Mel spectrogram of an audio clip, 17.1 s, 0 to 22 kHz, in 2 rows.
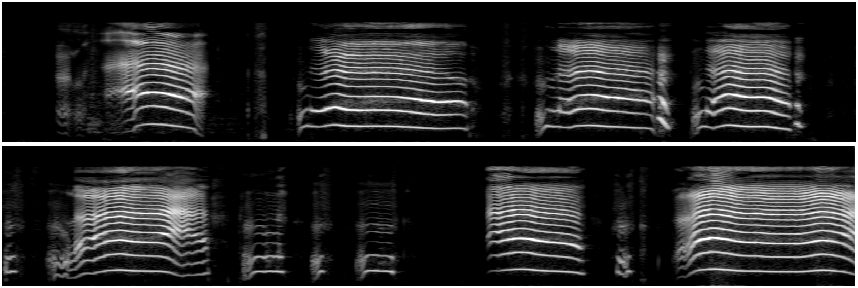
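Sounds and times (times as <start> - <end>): infant crying: 0.6 - 2.1, 3.0 - 4.7, 5.4 - 8.0, 8.6 - 12.6, 13.4 - 17.0.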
